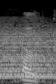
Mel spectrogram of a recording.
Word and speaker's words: Frk: Firk steps in and scores! – Firk, that's how you say it. – Right on cue! Power play goal to Martin Firk!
